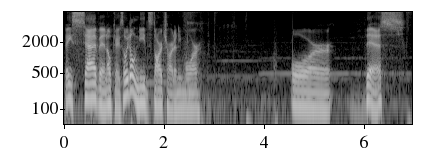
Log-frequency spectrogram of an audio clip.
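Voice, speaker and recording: A man's voice: lowish voice, slow pace. A man streaming a game, thinking aloud and muttering asides in casual commentary, with faint music behind.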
